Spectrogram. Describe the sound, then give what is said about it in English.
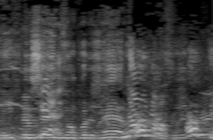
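Dogs bark and yip repeatedly in quick, uneven bursts, fairly loud, with indistinct voices mixed in underneath, during an ALS ice bucket challenge. “This ALS, there's dogs barking, helicopters flying over.”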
